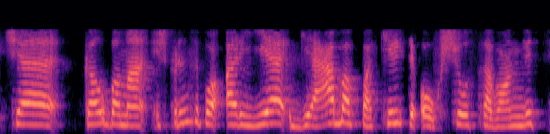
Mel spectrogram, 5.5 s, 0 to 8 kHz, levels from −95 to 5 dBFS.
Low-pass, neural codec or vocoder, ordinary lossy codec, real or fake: 7.2 kHz; codec, 16 kHz in and 24 kHz out, 1 kbps, XY-Tokenizer; AAC, 16 kbps; fake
